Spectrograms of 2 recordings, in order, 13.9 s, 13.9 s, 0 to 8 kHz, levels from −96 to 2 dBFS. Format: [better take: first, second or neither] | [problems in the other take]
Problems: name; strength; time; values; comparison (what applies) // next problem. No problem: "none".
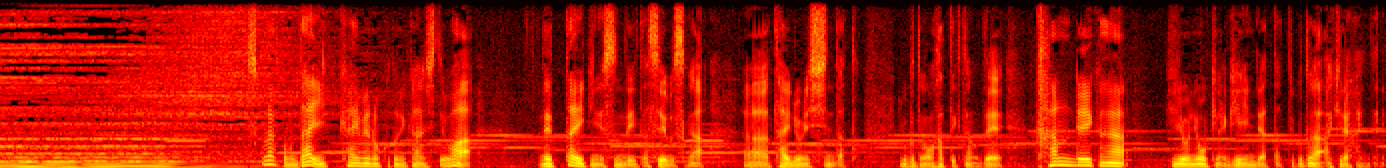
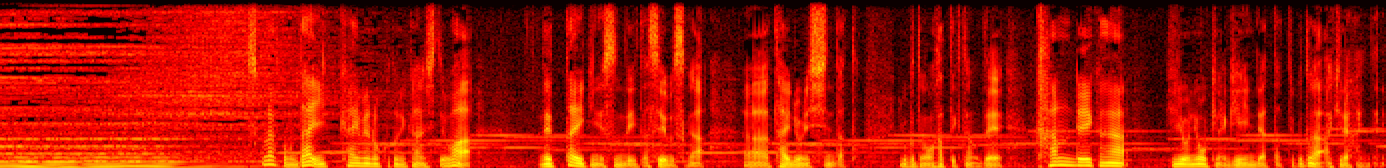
second | background sound (Wind instrument, woodwind instrument); 19 dB below the speech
